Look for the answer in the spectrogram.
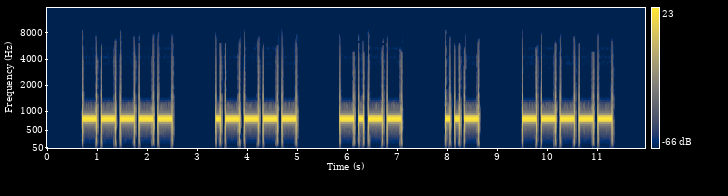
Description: Morse code, heard as a keyed tone, about 13 wpm, spaced as for 7 wpm, 800 Hz. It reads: 01YU0
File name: LEZIONI / 9 28 ws 12wpm 3354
